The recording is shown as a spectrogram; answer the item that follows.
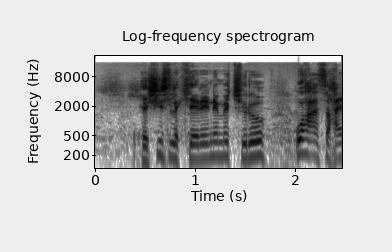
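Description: A man speaking Somali to reporters, starting after a brief pause.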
